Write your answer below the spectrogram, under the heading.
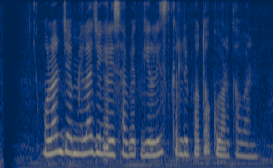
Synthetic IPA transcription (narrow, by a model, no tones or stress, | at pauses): muland͡ʒamilad͡ʒɨŋɛlisabɛt̪̚ɡiliskərdipɔt̪ɔkəwart̪awan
